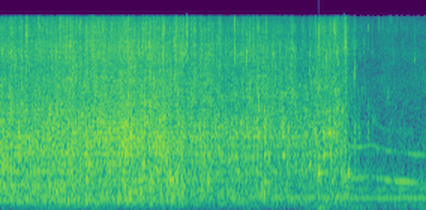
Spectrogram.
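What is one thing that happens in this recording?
Liquid pours and splashes from a bucket into a container.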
